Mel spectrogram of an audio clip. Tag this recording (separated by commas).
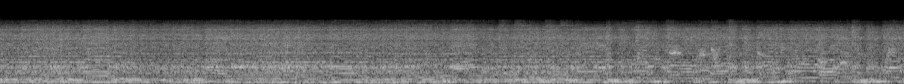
Music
